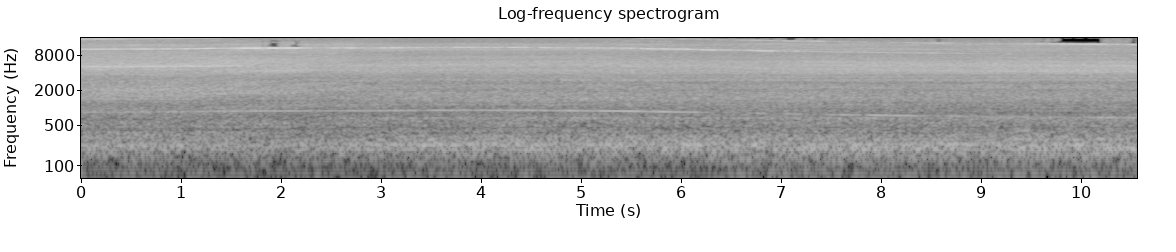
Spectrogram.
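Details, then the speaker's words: JetCat RC jet turbine before repair, forced started by air assist after auto-start failure: steady high roar with thin wavering whistles, high idle exhaust temperature; turbine blade rub from deformed, cracked NGV, worn bearings, failed starter clutch. "High idling exhaust temperature Turbine contact mark Worn starter rubber"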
